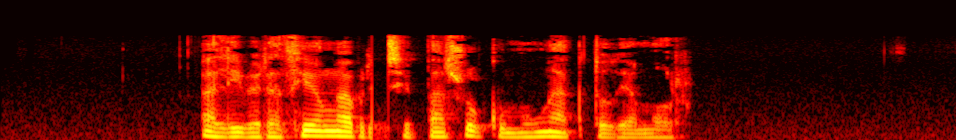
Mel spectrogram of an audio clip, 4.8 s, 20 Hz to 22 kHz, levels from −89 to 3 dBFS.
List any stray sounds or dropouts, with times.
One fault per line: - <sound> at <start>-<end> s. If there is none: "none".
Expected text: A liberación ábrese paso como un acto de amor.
- dropout at 1.9-1.9 s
